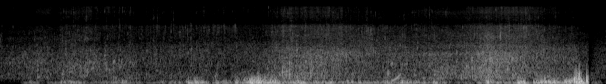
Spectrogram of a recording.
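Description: Small sea waves lapping and sloshing in shallow water at the shore. Wind buffets the phone's microphone in low rumbling gusts, loudest about two and a half seconds in and again just before the end.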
